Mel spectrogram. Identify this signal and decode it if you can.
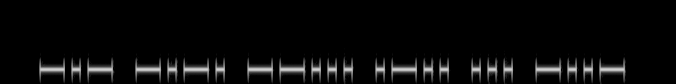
Morse code, heard as a keyed tone, about 15 wpm, 700 Hz. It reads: KC7LSX
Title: USA Call Signs - 6 Characters - Repeated 3x - 15wpm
